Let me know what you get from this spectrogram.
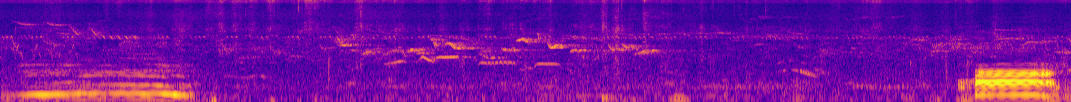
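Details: Village cattle walking in a group toward the rice fields to look for fresh grass: a drawn-out lowing moo opens, then quiet with small birds twittering, and a second moo rises near the end.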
